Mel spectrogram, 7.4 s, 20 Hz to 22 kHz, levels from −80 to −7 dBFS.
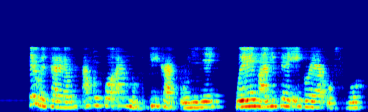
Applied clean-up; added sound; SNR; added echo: neural mask model DeepFilterNet 3.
